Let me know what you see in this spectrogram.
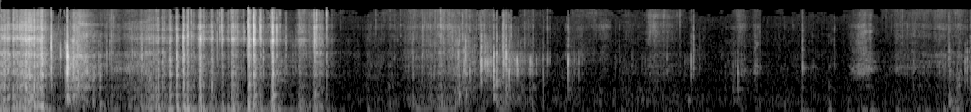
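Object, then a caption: Bar of soap shaved with a blade. A hand-sized solid green bar of soap with a yellow outer layer, held in one hand, is shaved and scraped with a utility knife blade. Dense, bright, papery scraping and crisp tearing rasps fill the first second and a half. Quieter, irregular short scrapes follow as the blade keeps cutting.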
